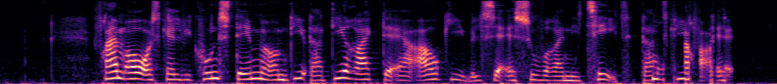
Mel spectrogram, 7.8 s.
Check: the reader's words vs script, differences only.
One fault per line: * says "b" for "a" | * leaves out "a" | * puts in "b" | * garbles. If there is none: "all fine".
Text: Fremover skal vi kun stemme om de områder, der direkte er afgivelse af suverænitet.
* leaves out "områder"
* garbles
